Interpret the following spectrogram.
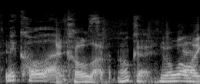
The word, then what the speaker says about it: Nichola: Nicola. It's actually, you can say it Nicola. Yeah. Nicola. Is that the actual proper way you say it? That's the official, Nicola.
